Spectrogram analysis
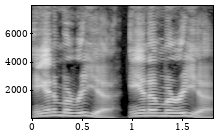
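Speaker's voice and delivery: very high, tiny, squeaky rat voice. Reading a story aloud, voicing the rat calling out, in a squeaky rat voice. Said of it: "squeaked the rat".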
